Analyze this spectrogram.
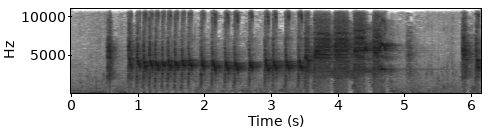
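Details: Grey-cheeked bulbul, played as a lure so stressed birds sing back: a long fast train of sharp high notes that swells into a dense, harsher rattling passage, then fades to single notes.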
